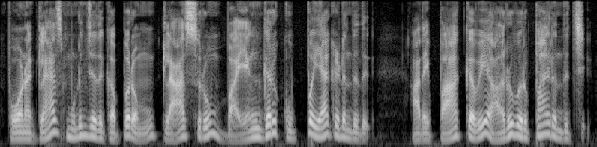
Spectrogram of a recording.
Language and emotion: Tamil, disgusted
